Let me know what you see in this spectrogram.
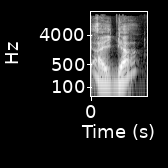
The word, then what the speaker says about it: AIGA: Alors, ça s'écrit AIGA. Donc notamment si vous voulez aller sur le site internet, il faut effectivement écrire comme ça. Et après les gens prononcent, moi je dis AIG, mais certains prononcent AIGO, puisqu'effectivement la prononciation de l'occitan peut varier selon les endroits et selon les régions.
